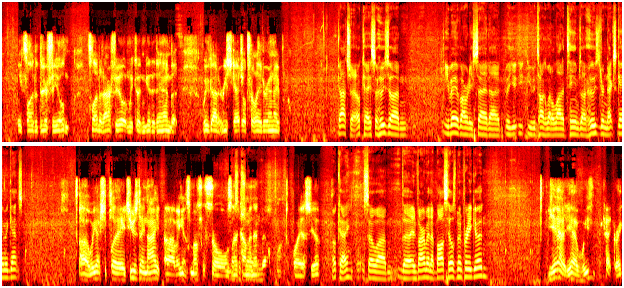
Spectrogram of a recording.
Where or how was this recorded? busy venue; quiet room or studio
busy venue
